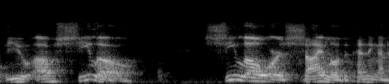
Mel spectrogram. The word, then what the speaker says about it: Shiloh: of shiloh shiloh or shiloh depending on how you pronounce it in hebrew it's sheelo oh he's going to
